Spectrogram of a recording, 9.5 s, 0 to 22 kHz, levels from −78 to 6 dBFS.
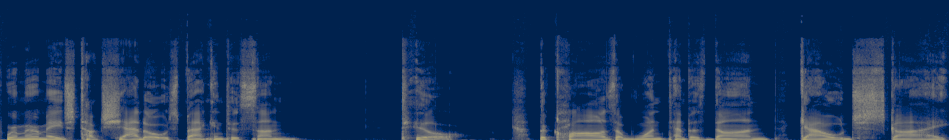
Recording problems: squashed, flat; heavily

